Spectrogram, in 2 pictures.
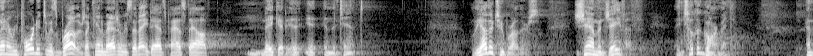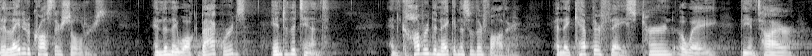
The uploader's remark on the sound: at Redeemer Presbyterian Church in Charleston, SC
